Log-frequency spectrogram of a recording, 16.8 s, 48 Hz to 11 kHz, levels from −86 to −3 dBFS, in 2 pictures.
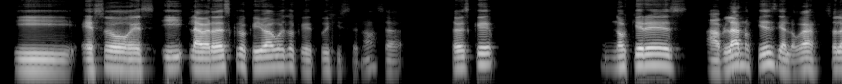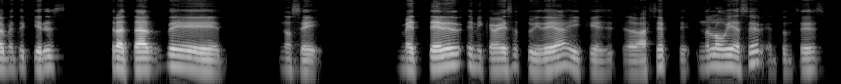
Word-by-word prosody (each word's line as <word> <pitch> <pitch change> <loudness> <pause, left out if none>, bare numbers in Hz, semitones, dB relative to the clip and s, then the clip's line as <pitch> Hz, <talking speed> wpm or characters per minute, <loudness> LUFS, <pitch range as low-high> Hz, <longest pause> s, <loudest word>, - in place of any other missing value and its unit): Y 115 -2 -3
eso 125 +1 +2
es. 120 +1 -3
Y 140 0 -5
la 130 - +7
verdad 130 +2 +8
es 140 0 0
que 160 - -19
lo 155 - -2
que 135 - -3
yo 140 +1 +5
hago, 145 +2 +1
es 150 - -7
lo 155 - -7
que 115 -2 -11
tú 125 - -21
dijiste, 120 -2 -18
¿no? 120 +3 -22
O - - -28
sea, 110 -5 -17 0.5
¿sabes 140 0 0
qué? 170 +2 0 1.1
No 140 +1 -4
quieres 160 -1 +4
hablar, 125 +8 +5
no 155 - -10
quieres 175 +3 -1
dialogar, 125 +1 -1
solamente 130 +1 -4
quieres 140 +1 -6 0.4
tratar 130 +1 +4
de, 130 -8 0 0.5
no 125 -2 -14
sé, 110 -3 -7 0.7
meter 135 +5 +2
en 160 -3 -10
mi 140 - -14
cabeza 125 +4 -4
tu - - -14
idea 130 +7 -1
y 130 -4 -7
que 110 0 -13
lo 105 0 -8
acepte. 110 -1 -9
No 140 +1 -13
lo 155 0 -1
voy 155 0 0
a 140 - -1
hacer, 185 +9 -6
entonces, 120 +3 -12
130 Hz, 180 wpm, -24 LUFS, 120-145 Hz, 1.1 s, verdad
